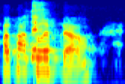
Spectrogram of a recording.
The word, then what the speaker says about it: Apocalypto: Apocalypto.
